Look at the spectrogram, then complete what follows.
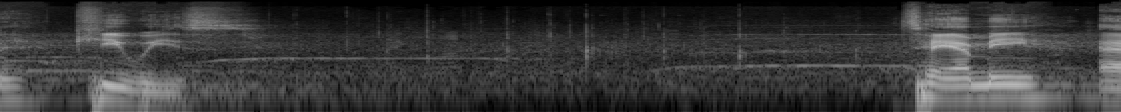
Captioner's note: audience cheers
